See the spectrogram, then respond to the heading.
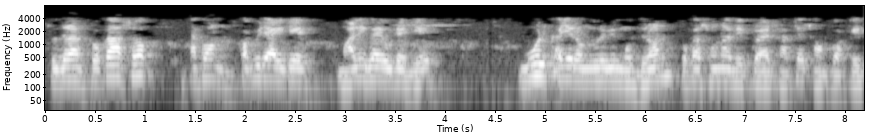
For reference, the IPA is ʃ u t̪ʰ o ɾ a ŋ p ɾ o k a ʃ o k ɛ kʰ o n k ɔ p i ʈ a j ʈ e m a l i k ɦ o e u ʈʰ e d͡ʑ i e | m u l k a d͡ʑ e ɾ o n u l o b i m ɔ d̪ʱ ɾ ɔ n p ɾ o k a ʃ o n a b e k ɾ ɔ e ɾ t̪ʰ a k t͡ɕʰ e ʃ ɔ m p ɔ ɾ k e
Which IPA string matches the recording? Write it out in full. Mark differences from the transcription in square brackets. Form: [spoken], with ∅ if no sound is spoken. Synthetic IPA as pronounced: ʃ u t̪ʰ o ɾ a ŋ p ɾ o k a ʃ o k ɛ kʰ o n k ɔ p i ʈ a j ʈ e m a l i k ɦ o e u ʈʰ e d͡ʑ i e | m u l k a d͡ʑ e ɾ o n u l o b i m [u] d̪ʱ ɾ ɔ n p ɾ o k a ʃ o n a b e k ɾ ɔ e ɾ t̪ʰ a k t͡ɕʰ e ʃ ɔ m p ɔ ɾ k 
